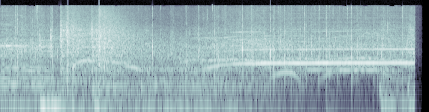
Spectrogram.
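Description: Live stage-show music recorded from among the audience, with the crowd cheering. Heavy thuds come about half a second in, and a long held high note runs through the second half.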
